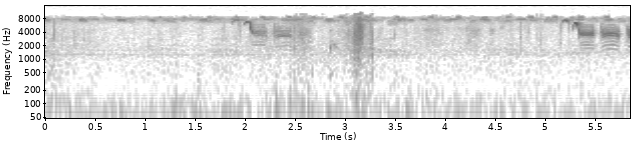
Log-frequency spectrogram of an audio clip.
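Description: Near silence outdoors with faint bird calls: a short run of high notes falling in pitch about two seconds in, and again near the end, with a faint tick between them.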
